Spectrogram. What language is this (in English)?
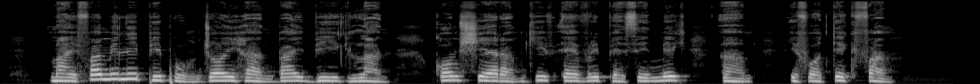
Nigerian Pidgin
